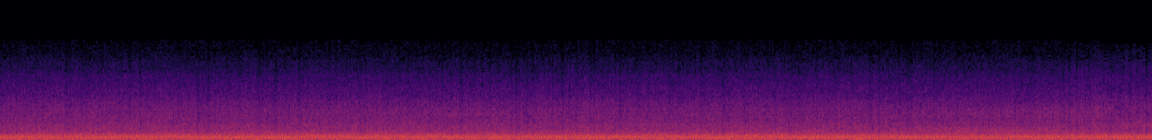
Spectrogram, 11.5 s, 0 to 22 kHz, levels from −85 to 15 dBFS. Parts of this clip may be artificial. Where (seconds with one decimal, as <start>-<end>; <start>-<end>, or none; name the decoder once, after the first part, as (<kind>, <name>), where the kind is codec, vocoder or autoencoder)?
9.3-9.9 (vocoder, BigVGAN v2)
